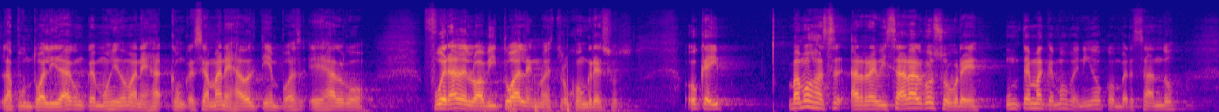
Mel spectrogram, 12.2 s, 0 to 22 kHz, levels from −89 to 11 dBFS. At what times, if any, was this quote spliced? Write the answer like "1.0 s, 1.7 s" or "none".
none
